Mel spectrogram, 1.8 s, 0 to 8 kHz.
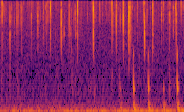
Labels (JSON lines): {"label": "biophony, knock", "recorder": "SoundTrap 300"}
